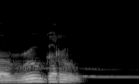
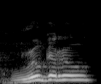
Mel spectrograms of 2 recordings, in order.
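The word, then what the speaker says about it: rougarou: an entity called the Rugaroo. And Rugaroo. Ruguru. Ruguru. You can roll your Rs. You can say it however you want. You can say it the northern way, which is rugaroo.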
